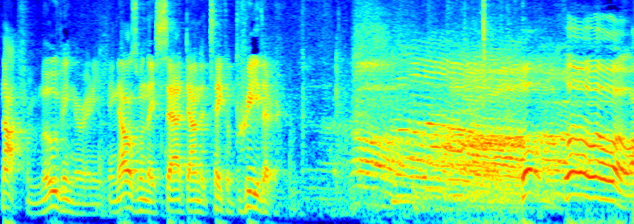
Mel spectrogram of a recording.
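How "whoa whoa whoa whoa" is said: rising, louder hammed-up whoas; mock surprise. Host faking shock at the news, loud hammed-up whoa. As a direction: act shocked for the crowd.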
